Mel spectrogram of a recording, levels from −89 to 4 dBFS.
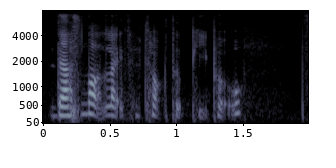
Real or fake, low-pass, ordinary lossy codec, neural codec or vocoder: real; 7.2 kHz; Opus, 24 kbps; none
